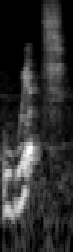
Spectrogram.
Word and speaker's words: Witch: lancé une communauté de sorcières bienveillantes qui s'appelle Witch. En fait, ça s'écrit OUITCH.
